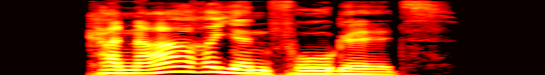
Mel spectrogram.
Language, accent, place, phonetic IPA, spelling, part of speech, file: German, Germany, Berlin, [kaˈnaːʁiənˌfoːɡl̩s], Kanarienvogels, noun, De-Kanarienvogels.ogg
- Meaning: genitive singular of Kanarienvogel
